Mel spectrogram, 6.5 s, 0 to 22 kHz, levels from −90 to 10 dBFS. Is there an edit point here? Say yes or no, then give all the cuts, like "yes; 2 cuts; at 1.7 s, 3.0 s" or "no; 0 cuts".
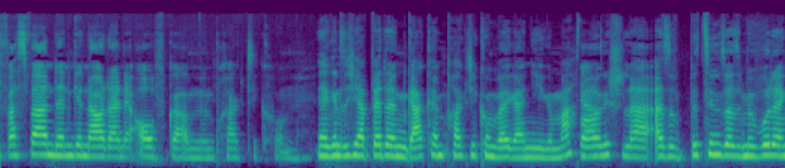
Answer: yes; 2 cuts; at 2.8 s, 4.8 s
